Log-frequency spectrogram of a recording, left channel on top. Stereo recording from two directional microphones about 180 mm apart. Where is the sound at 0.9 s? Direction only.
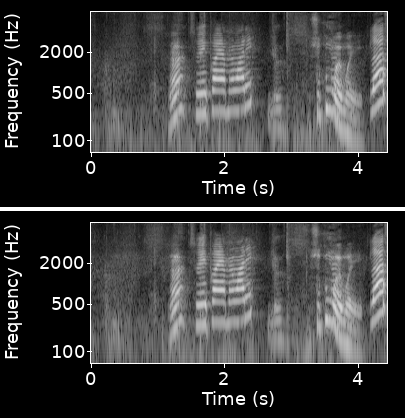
5° left (ahead or behind).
